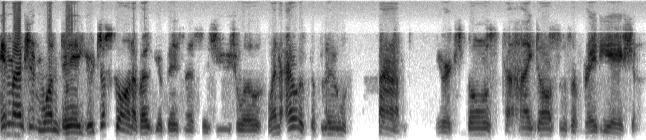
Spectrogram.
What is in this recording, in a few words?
Nokia 5 Voice Line 16K, android call recordings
